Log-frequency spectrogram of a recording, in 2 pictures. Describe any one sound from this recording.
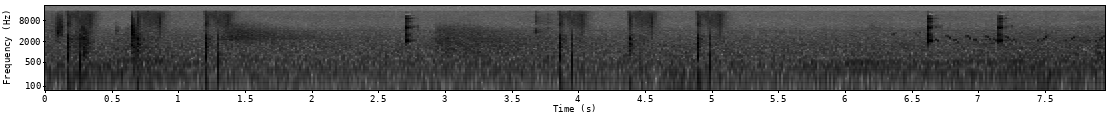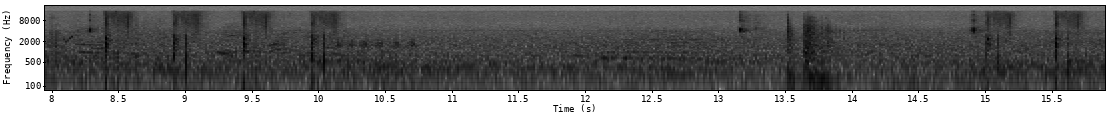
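Short, sharp clicks sound now and then as a game menu opens and closes.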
